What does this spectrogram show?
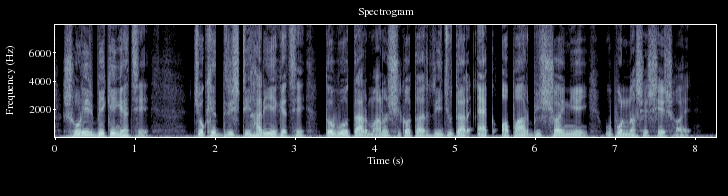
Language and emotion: Bengali, neutral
